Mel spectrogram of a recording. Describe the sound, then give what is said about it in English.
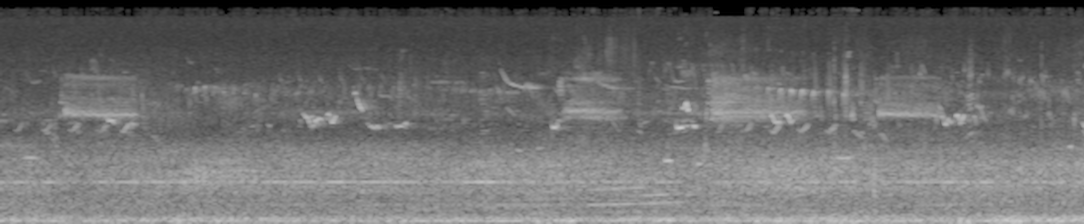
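A Baltimore oriole sings in short, bright whistled phrases that repeat every second or two, fairly faint over a steady low rumble of background noise. “Baltimore Orioles still singing quite a bit.”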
